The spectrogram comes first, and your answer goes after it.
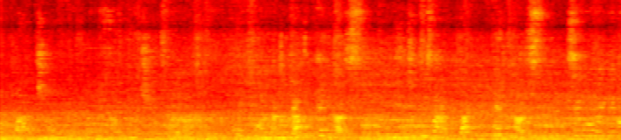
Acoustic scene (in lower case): subway station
